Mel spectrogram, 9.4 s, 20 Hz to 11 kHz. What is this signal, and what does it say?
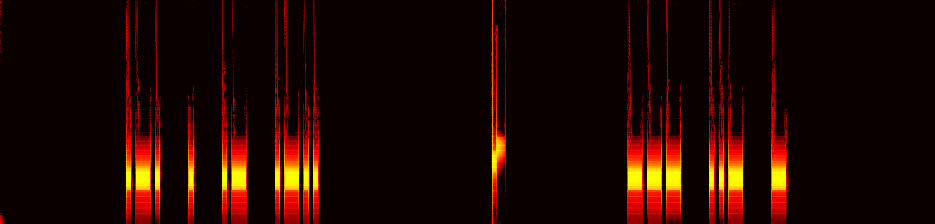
Morse code, heard as a keyed tone, about 25 wpm, spaced as for 18 wpm, 700 Hz. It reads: REAL OUT
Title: 2x Character Spacing - Top 300 Words - 25wpm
